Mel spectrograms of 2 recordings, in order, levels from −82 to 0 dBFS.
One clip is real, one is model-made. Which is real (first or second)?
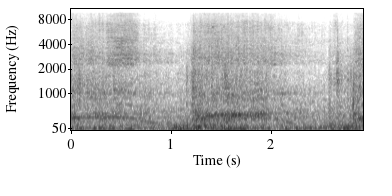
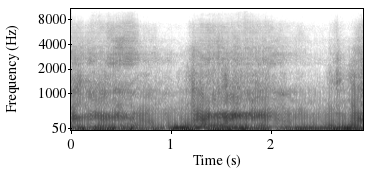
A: first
